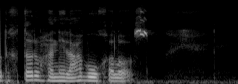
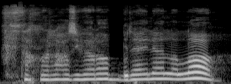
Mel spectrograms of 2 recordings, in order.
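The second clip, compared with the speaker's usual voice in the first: exasperated exclamation; 4 semitones higher, 5 dB louder than usual. Real, not acted. Frustration over missing iron.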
